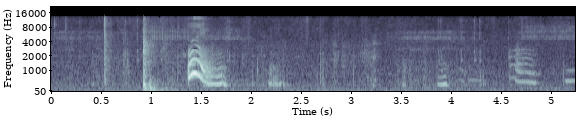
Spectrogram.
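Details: Golden Retriever puppies 5 days old give thin, high squeaks and whimpers that rise and fall in short bursts.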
